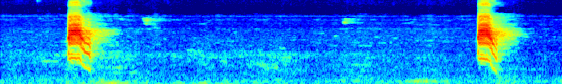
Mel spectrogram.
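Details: Two loud, harsh, down-slurred rasps from a long-tailed shrike, about three seconds apart in near silence, a sound used to provoke other birds into singing.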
